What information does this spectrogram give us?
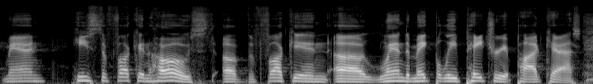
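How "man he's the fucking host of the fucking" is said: usual speaking voice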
